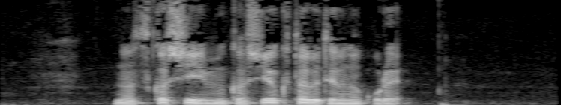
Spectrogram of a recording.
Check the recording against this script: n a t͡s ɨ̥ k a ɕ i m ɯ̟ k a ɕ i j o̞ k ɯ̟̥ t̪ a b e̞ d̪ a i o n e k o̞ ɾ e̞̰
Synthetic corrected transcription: n a t͡s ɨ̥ k a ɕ iː m ɯ̟ k a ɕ i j o̞ k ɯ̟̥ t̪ a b e̞ t̪ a j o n a k o̞ ɾ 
